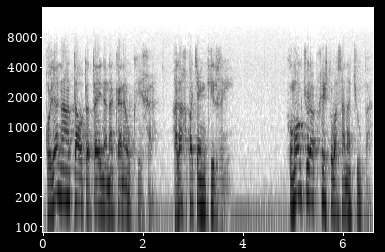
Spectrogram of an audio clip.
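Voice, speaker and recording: Un hombre interpreta a Jesús enseñando con calma y tono instructivo en un radioteatro cristiano. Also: male voice, medium pitch, moderate pace, close to an everyday voice. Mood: teaching. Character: Jesus, calm adult male teacher. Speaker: voice actor. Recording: echoey room.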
